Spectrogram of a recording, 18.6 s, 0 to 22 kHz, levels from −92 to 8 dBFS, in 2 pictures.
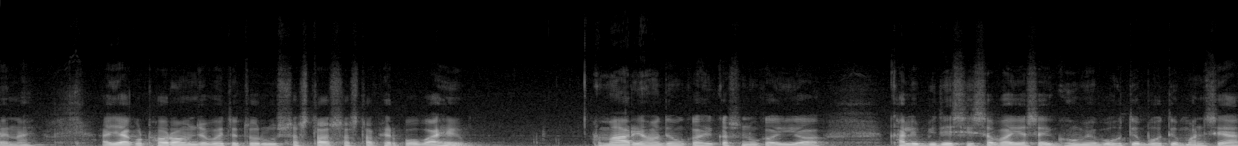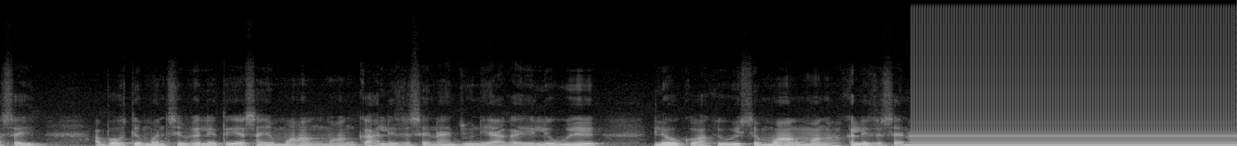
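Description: From 16.12 s to the end, the speech gives way to a steady 50 Hz buzz: a system hang loop, where the machine froze and the audio hardware kept replaying one 20 ms slice of its ring buffer, over a hundred times.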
